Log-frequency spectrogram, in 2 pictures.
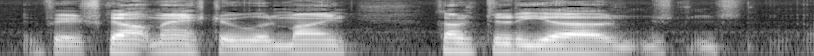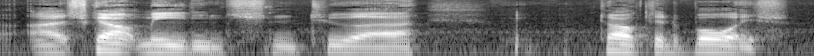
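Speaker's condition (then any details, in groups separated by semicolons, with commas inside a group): Cerebral palsy; congenital, no known medical cause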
